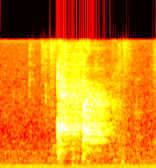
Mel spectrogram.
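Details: Scottish Terrier puppy letting out a single sharp, high bark that breaks into a second quick yelp and trails off. The room is otherwise quiet.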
